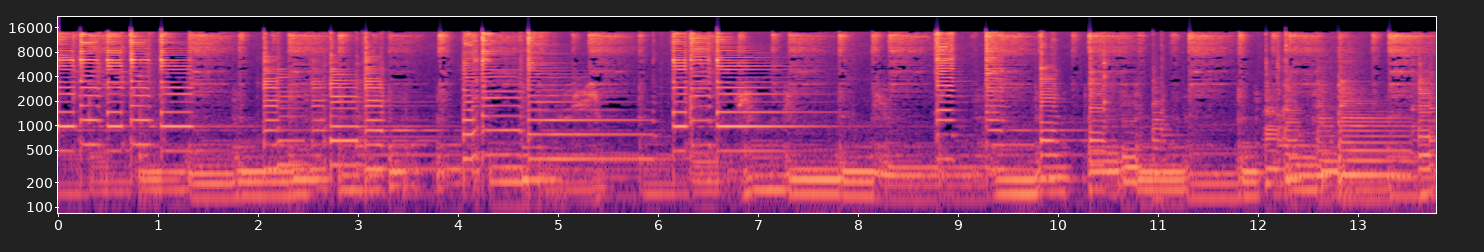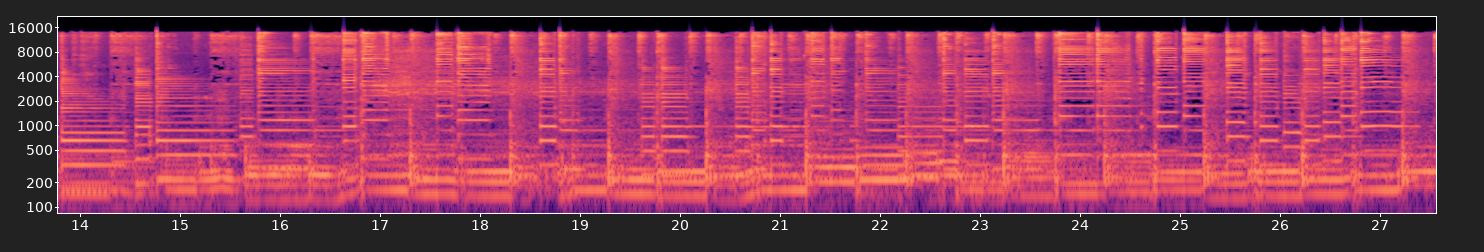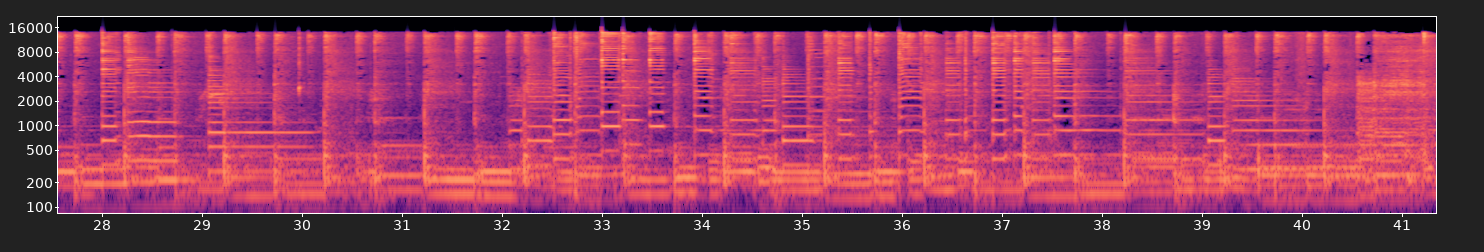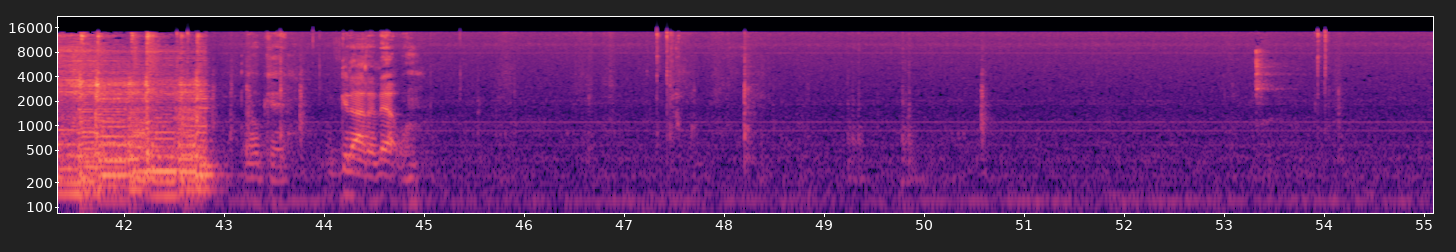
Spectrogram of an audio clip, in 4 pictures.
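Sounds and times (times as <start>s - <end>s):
acoustic guitar blues riffs: 0.0s - 43.1s.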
